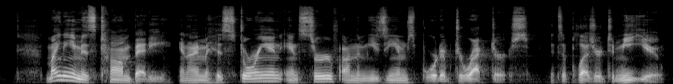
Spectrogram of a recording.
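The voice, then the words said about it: Cleveland accent. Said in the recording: “that's a Cleveland accent you hear”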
